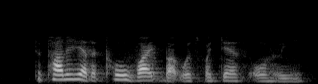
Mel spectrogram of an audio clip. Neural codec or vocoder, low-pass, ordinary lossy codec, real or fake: codec, 16 kHz, 0.5 kbps, FunCodec, trained on LibriTTS, 25 frames a second; 3.6 kHz; AAC, 24 kbps; fake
